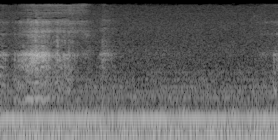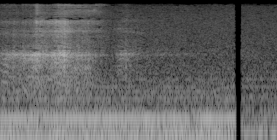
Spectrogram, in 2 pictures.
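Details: Low rumbling snores on breaths about three seconds apart, over a steady low hum of room noise; snoring during sleep, recorded with the SnoreLab phone app.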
